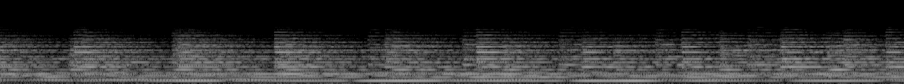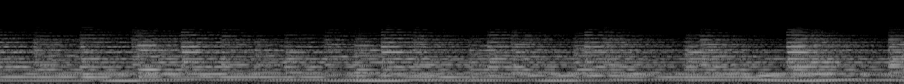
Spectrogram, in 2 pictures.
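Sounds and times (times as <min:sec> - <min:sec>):
multi-voice bell peal of three bells: 0:00.0 - 0:18.0.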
